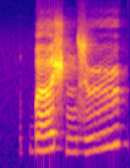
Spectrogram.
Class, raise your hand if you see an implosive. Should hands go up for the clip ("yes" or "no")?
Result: yes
